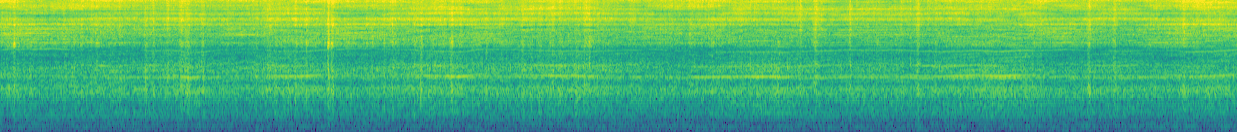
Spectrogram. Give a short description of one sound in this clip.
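A small electric fabric shaver whirs steadily.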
